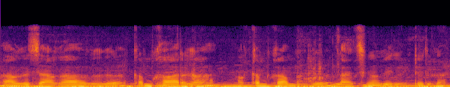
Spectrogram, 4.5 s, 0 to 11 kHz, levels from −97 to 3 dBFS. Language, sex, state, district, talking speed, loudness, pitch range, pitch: Wancho, male, Arunachal Pradesh, Longding, 210 wpm, -17 LUFS, 130-140 Hz, 135 Hz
